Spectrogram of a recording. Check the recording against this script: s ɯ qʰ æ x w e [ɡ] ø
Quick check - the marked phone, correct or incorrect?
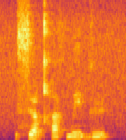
correct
